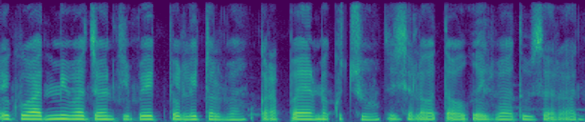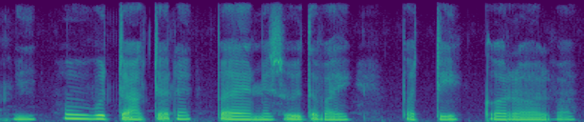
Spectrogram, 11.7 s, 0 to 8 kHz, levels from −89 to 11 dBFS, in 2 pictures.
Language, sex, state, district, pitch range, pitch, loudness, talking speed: Bhojpuri, female, Uttar Pradesh, Gorakhpur, 185-215 Hz, 200 Hz, -18 LUFS, 160 wpm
